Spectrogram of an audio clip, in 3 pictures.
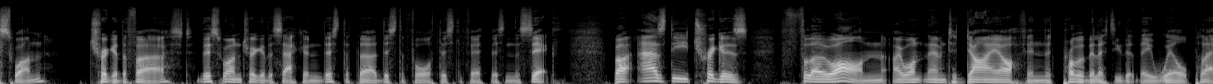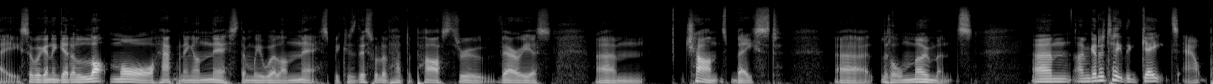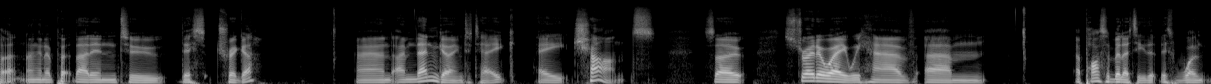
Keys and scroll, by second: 28.6 super+a, 29.0-30.3 typing.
